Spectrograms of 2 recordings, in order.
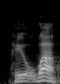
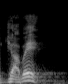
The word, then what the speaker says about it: Yahweh: sagradas Y hasta ahora se cree plenamente que se pronuncia ya güey o se pronuncia Jehová pero mucho mejor es yagüe o ya ve eso trata gramatón que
